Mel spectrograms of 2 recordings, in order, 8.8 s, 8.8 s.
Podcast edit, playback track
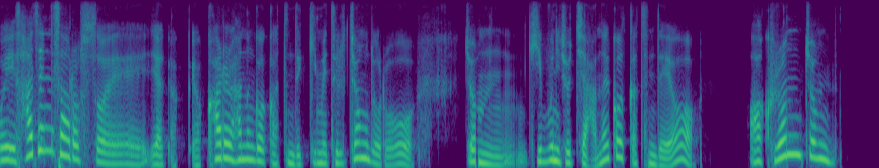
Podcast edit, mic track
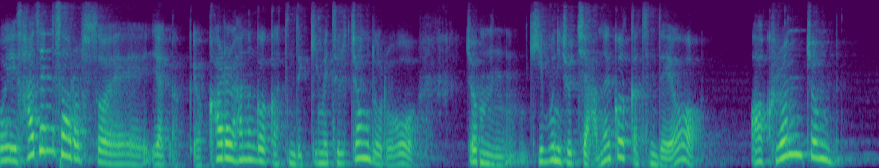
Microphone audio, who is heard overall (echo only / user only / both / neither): echo only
